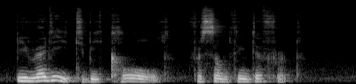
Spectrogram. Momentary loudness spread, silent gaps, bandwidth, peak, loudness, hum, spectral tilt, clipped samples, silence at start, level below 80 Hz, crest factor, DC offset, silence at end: 17 LU; none; 15.5 kHz; -6 dBFS; -20 LUFS; none; -7 dB/octave; under 0.1%; 0.15 s; -72 dBFS; 16 dB; under 0.1%; 0.65 s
